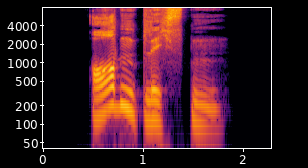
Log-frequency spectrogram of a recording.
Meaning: 1. superlative degree of ordentlich 2. inflection of ordentlich: strong genitive masculine/neuter singular superlative degree
- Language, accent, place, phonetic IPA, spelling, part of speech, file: German, Germany, Berlin, [ˈɔʁdn̩tlɪçstn̩], ordentlichsten, adjective, De-ordentlichsten.ogg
